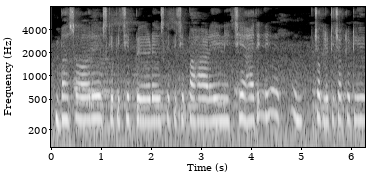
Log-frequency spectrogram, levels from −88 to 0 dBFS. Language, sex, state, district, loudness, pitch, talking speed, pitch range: Hindi, female, Maharashtra, Mumbai Suburban, -14 LUFS, 265 Hz, 145 wpm, 255-275 Hz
